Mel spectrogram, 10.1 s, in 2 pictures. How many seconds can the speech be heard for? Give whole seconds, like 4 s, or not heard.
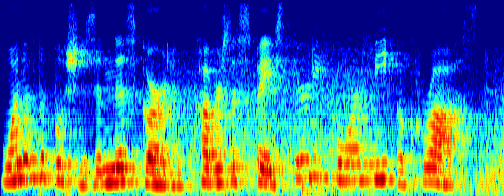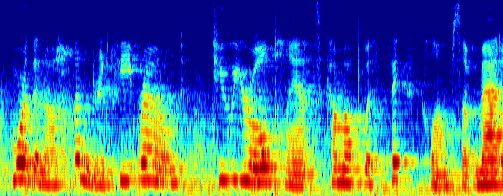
10 s.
